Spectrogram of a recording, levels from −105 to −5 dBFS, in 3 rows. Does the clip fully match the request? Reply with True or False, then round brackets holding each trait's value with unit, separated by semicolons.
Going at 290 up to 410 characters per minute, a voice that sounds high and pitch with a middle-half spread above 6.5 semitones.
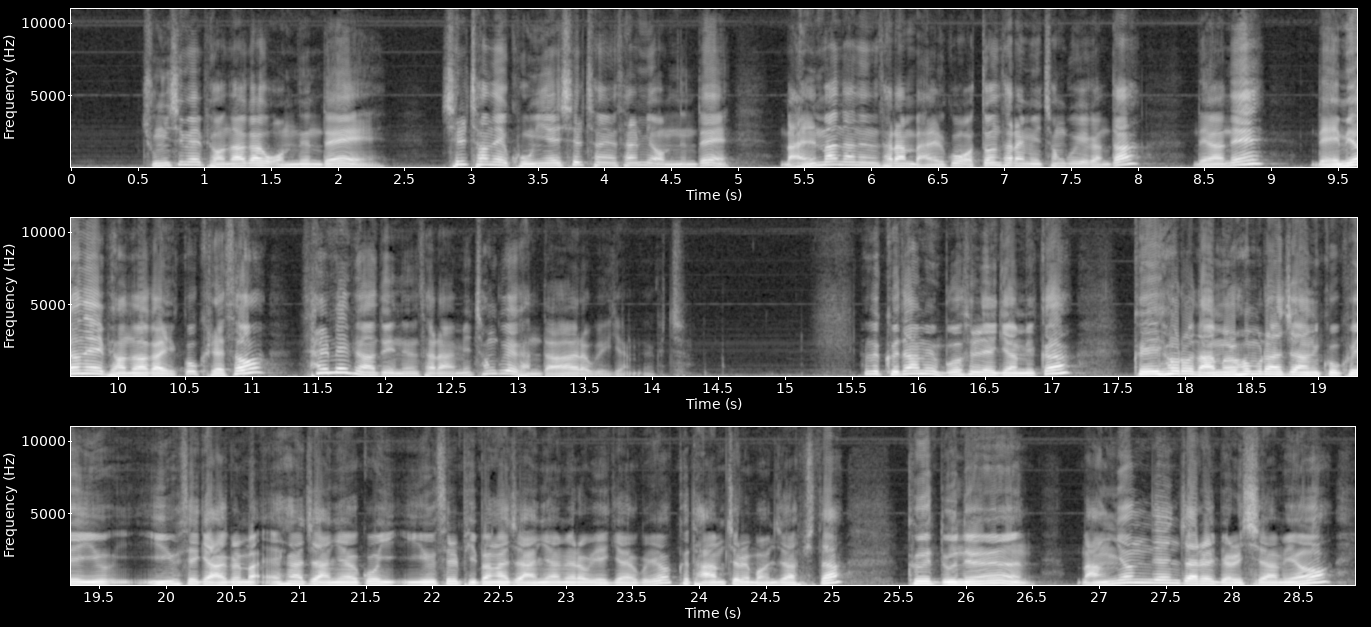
False (335 characters per minute; 140 Hz; 7.0 semitones)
